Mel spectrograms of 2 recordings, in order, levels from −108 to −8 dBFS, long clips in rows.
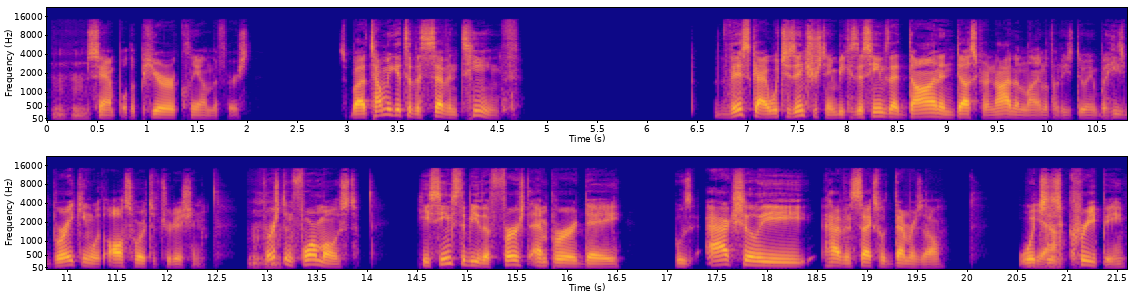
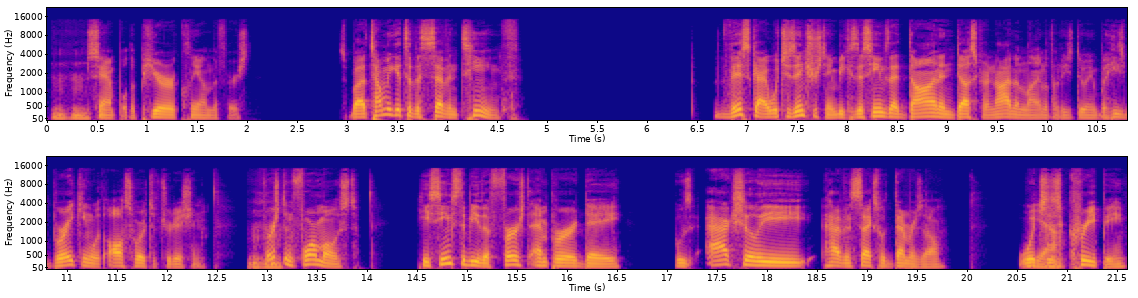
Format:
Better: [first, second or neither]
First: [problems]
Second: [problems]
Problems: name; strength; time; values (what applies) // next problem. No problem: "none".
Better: second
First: thin; somewhat; fading below 500 Hz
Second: none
